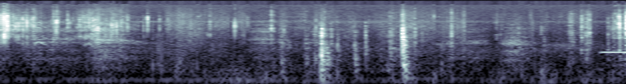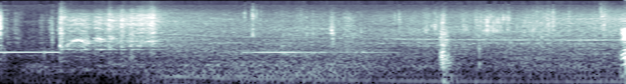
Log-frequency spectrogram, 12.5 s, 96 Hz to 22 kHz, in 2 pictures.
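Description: A car engine is jump-started using a GOOLOO A3 portable jump starter: a few scattered clicks and knocks first, then the engine cranks, catches and settles into a steady, fairly quiet idle.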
